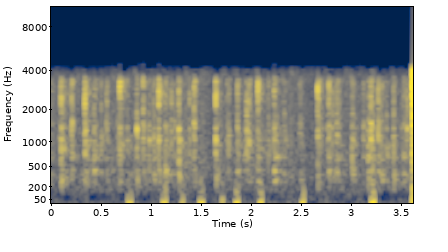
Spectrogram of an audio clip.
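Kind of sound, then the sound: household object, typing on a keyboard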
